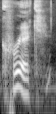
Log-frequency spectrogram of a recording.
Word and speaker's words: creek: Well, first of all, I think you guys are mispronouncing it. They pronounce it "crick" in the documentary.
